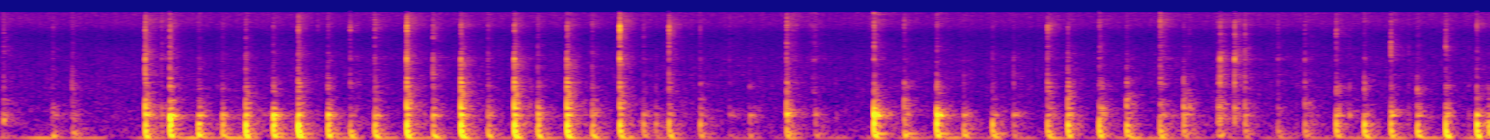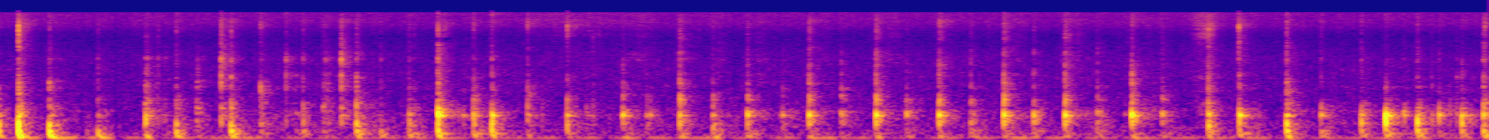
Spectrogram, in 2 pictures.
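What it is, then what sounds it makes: Patent leather shoe tapped. An empty, hollow black glossy patent leather loafer with a thick rubber sole, held in the hands, is tapped with fingertips and fingernails. Quick, continuous tapping runs through the whole clip as soft, dull, dry thuds with little ring and hardly any bright high end.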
